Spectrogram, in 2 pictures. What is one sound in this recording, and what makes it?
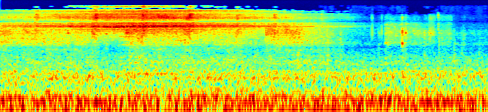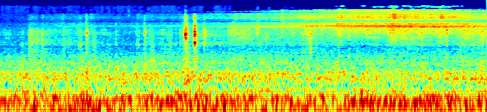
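A small cart rolls and creaks over the ground.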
